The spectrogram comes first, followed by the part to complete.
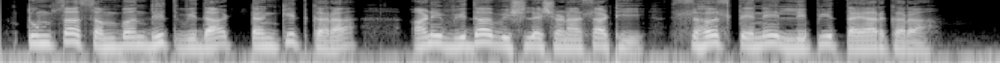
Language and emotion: Marathi, neutral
